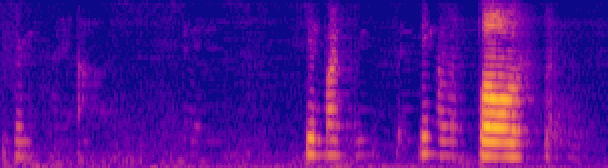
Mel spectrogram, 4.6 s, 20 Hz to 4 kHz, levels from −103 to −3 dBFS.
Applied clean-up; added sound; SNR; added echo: neural mask model DeepFilterNet 3.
